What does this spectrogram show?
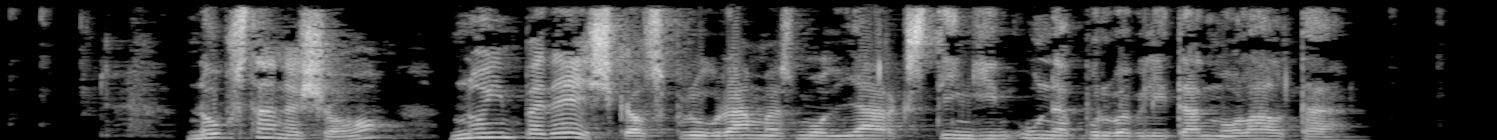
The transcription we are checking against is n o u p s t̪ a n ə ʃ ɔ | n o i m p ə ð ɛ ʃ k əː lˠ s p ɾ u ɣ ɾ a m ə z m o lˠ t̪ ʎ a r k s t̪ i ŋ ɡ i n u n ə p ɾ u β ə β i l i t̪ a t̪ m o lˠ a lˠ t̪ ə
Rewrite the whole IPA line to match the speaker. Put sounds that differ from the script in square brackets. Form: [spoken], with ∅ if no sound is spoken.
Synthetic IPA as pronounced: n o u p s t̪ a n ə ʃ ɔ | n o i m p ə ð ɛ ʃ k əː lˠ s p ɾ u ɣ ɾ a m ə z m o lˠ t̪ ʎ a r k s t̪ i ŋ ɡ i n u n ə p ɾ u β ə β i l i t̪ a t̪ m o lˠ a lˠ t̪ ə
